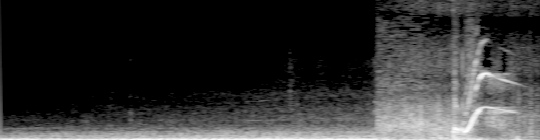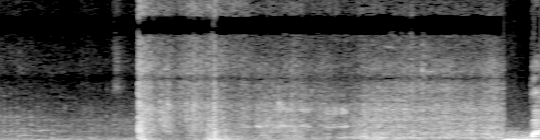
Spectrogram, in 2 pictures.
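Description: Low rumble of road and tyre noise inside an electric Tesla's cabin as it accelerates hard. About three seconds in the sound cuts abruptly to something else: a quick rising whistle, a quieter second, then a sudden loud noise about five seconds in that carries on as a noisy din.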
